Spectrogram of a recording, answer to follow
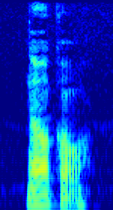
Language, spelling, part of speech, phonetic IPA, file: Polish, naokoło, adverb / preposition, [ˌnaɔˈkɔwɔ], LL-Q809 (pol)-naokoło.wav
